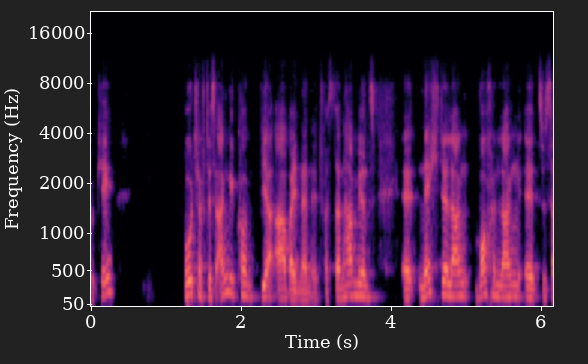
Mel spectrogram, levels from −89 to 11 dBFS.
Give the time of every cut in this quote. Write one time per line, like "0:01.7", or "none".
none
